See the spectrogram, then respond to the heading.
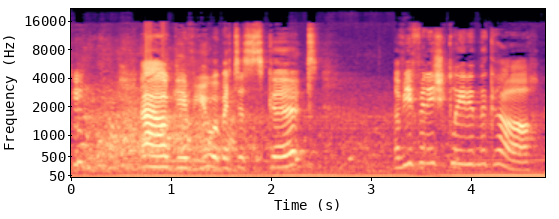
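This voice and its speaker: A woman playing a brisk, teasing, bossy household cook in a 1940s comic radio play. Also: high voice, lively intonation, over a noisy crowd. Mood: mock-scolding. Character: brisk, saucy female household cook in wartime comedy. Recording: crackly noisy old radio broadcast.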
